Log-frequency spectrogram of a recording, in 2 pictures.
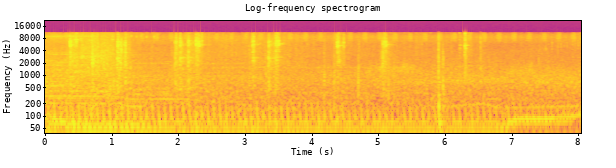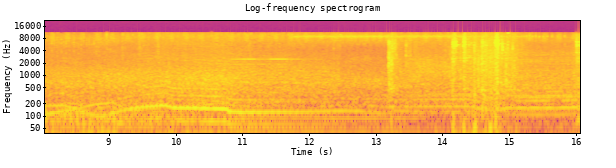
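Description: A bicycle crashes hard onto the road.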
